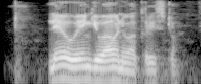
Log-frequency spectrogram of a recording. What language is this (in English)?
Swahili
